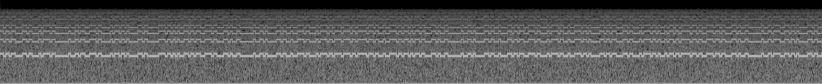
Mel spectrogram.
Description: Two-tone teleprinter signal, about 170 Hz shift.
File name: findings / CT SAGITAL 27.gen-21 rtty rx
